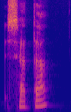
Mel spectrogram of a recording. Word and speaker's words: sata: Cuidado con la pronunciación. No hay que confundir sata, estar satisfecho o satisfecha, con shata.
